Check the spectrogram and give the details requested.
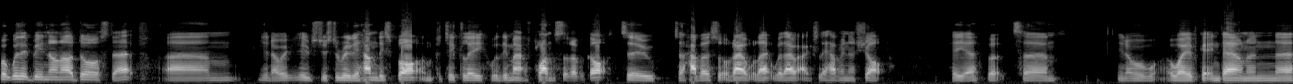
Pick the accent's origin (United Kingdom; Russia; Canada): United Kingdom; Yorkshire Dales, Yorkshire and the Humber; first language English; moved away as an adult; now in Spain; growing up in the Yorkshire Dales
